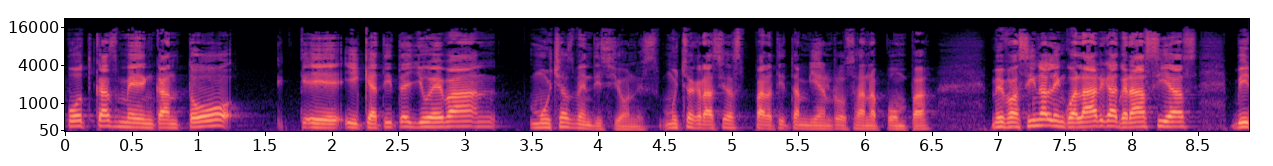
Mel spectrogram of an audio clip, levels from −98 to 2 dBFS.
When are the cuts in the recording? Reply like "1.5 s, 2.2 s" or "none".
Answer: 2.1 s, 7.9 s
